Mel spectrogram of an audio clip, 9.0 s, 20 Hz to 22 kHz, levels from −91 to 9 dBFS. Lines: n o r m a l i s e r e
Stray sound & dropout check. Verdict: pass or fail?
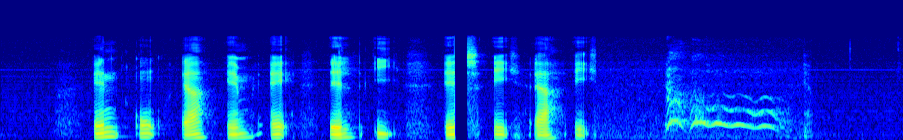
fail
